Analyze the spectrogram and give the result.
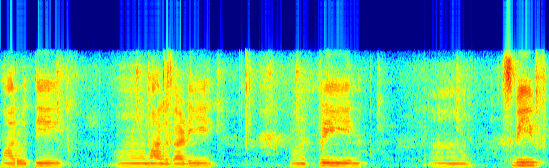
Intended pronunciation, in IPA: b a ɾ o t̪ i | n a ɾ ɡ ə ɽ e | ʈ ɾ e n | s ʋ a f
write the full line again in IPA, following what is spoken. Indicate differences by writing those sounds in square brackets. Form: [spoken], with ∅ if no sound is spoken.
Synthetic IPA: [m] a ɾ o t̪ i | [m] a [l] ɡ [a] ɽ [i] | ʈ ɾ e n | s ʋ [i] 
